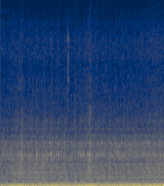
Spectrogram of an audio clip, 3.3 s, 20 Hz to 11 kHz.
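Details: 1988 7.3 L indirect-injection diesel truck, 176k miles, started after waiting for the glow plugs at 50 degrees: deep, even clatter settling into a steady low idle with no misses or knocks; healthy engine right after a cold start.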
